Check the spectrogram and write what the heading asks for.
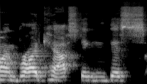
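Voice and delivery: ordinary talk, nothing marked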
